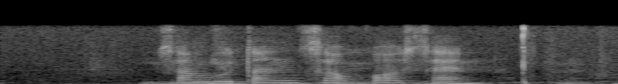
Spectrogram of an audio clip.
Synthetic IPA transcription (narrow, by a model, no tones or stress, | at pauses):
sambut̪ansɔkɔsɛn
